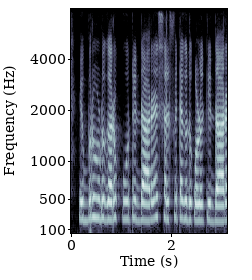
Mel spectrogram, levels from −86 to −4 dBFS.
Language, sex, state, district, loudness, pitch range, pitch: Kannada, female, Karnataka, Bidar, -18 LUFS, 225-245 Hz, 235 Hz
